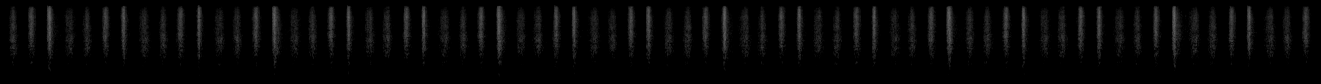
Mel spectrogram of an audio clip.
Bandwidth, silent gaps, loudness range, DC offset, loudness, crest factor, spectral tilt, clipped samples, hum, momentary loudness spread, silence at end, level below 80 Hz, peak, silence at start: 16.5 kHz; none; 1 LU; under 0.1%; -41 LUFS; 26 dB; 7.5 dB/octave; under 0.1%; none; 10 LU; 0 s; under -90 dBFS; -18 dBFS; 0 s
